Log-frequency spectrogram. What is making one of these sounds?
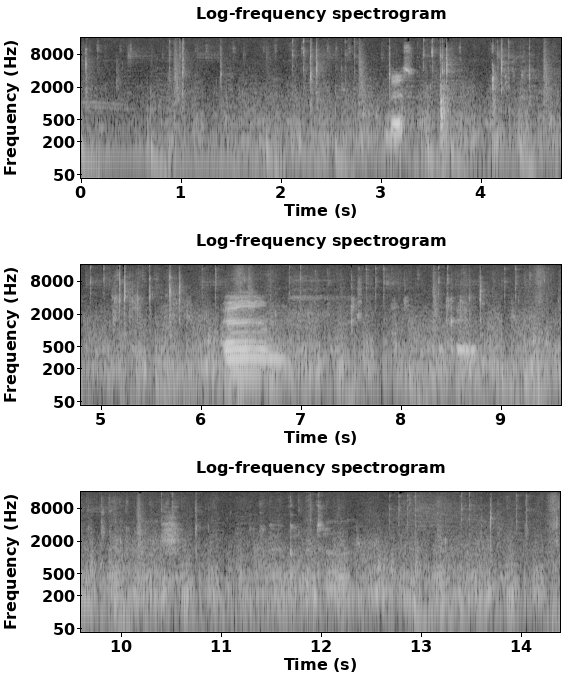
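Soft clicks sound as items are moved around.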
